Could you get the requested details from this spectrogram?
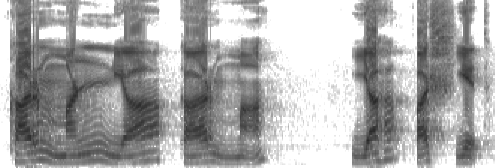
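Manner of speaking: "karmanya karma yah pashyet" drawn out syllable by syllable; slow, joined form. Shown as a demonstration. Teacher counting eight syllables, slow with joined ya. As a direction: stretch "karmanya" with i and a merged into ya. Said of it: "if we treat it as one word".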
